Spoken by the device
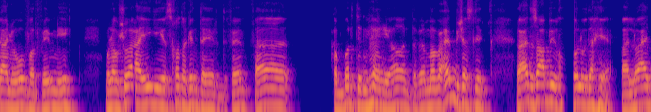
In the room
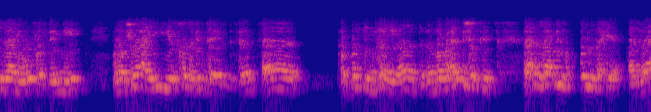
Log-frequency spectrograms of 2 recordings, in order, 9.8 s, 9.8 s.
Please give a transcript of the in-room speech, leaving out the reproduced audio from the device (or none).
none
